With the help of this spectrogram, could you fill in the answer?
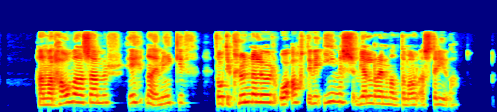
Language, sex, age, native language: Icelandic, male, 18-19, Icelandic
